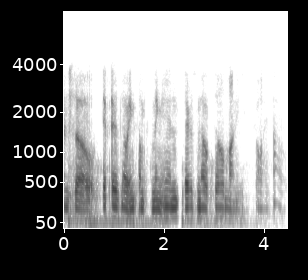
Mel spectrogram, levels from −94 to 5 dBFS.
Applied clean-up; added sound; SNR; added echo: neural mask model DeepFilterNet 3.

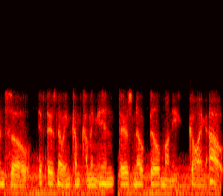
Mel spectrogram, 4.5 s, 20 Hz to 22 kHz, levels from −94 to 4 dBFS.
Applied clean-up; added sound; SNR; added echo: none; Wind instrument, woodwind instrument; 10 dB; none.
